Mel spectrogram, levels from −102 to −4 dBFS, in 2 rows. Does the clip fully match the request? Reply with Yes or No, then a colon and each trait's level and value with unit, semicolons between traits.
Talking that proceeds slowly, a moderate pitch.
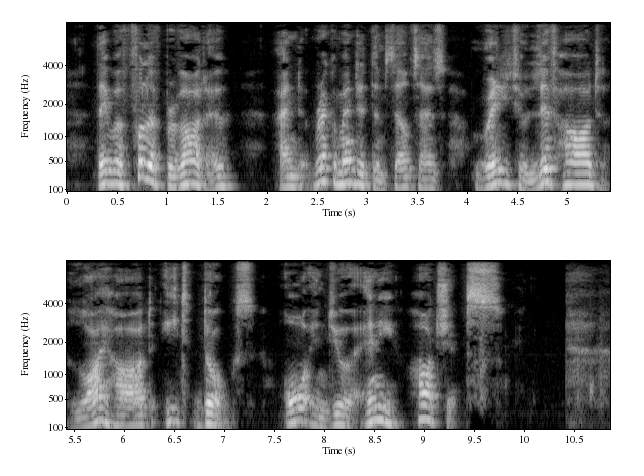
Yes: slow, 120 wpm; medium, 150 Hz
